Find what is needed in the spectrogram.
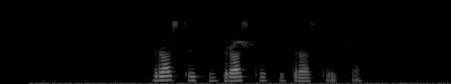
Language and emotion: Russian, neutral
